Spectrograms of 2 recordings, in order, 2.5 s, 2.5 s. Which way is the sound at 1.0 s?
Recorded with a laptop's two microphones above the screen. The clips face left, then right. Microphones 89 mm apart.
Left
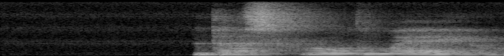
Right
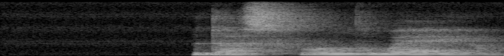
65° right (ahead or behind).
